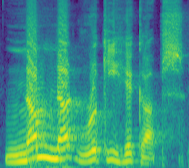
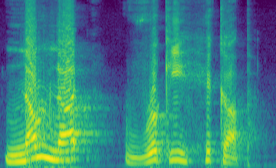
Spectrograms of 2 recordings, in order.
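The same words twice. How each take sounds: First: "Numbnut Rookie Hiccups" said again a little slower than usual; repeated title. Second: "Numbnut Rookie Hiccup" spelled out very slowly, word by word; announced title. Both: Shown as a demonstration. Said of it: "It's called".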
